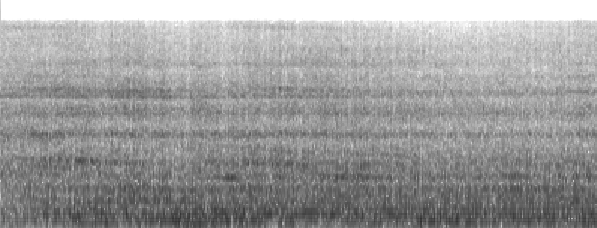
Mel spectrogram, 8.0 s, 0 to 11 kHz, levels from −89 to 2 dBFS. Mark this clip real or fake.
fake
